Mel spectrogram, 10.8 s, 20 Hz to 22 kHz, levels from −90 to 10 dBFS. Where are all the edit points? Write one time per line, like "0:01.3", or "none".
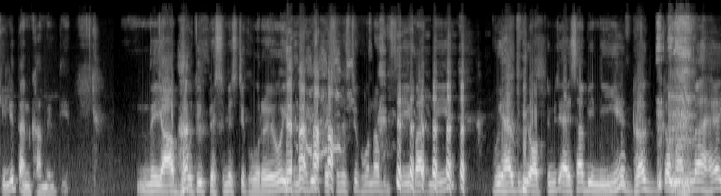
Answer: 0:01.3
0:09.3

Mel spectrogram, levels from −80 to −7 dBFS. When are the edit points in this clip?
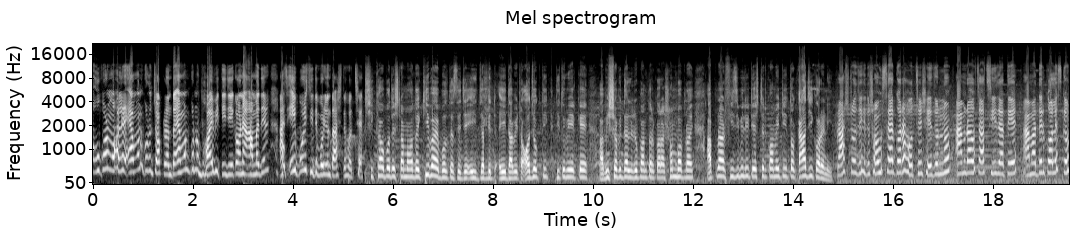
0:05.5
0:09.2
0:14.9
0:17.2
0:18.6

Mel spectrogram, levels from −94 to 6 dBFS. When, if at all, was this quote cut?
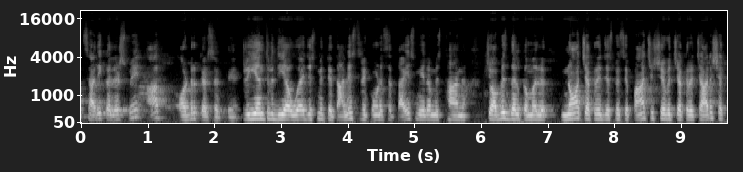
0:02.4

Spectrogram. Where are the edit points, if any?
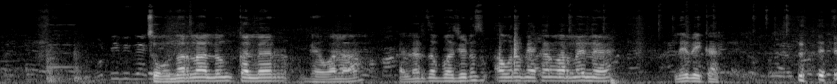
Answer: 0:01.5

